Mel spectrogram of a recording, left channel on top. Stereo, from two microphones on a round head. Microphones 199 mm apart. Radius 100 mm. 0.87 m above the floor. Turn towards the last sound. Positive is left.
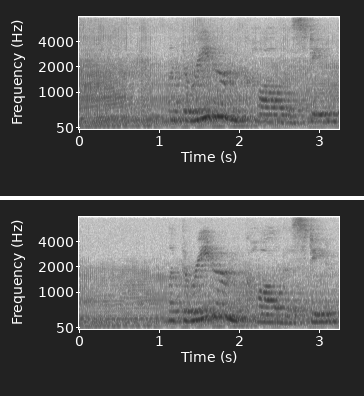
turn(degrees=0)  # may be behind; listen again after turning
